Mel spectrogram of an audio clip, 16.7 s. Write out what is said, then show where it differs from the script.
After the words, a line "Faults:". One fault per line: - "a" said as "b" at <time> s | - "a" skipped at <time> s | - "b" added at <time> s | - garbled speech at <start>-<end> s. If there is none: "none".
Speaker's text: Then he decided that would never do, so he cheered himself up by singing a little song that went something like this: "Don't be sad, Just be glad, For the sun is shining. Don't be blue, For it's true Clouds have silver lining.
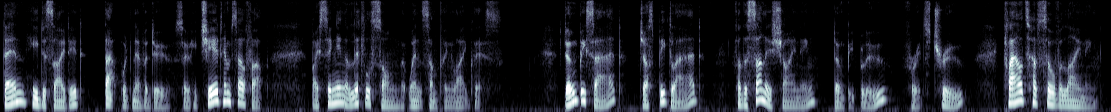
Then he decided that would never do, so he cheered himself up by singing a little song that went something like this: "Don't be sad, Just be glad, For the sun is shining. Don't be blue, For it's true Clouds have silver lining.
Faults:
none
